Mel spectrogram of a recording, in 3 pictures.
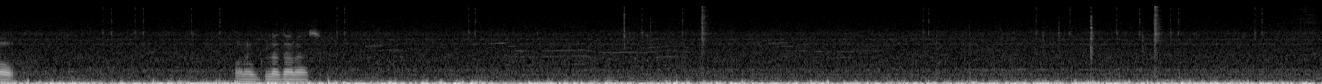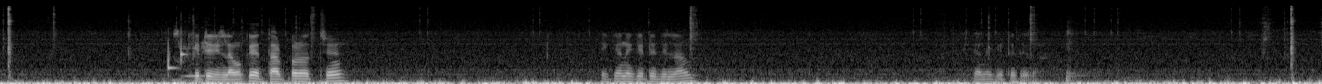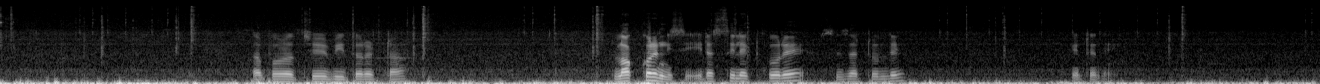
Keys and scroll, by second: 10.4 ctrl+space, 13.3 Delete, 14.7 ctrl+space, 19.1 space, 22.8 ctrl+space, 26.1 Delete, 27.1 ctrl+space, 27.8 ctrl+space, 30.1 ctrl+space, 36.2 ctrl+space, 37.8 ctrl+space.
